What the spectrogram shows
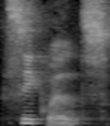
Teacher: easily in your everyday speech so looking at the word sequence we have first syllable stress · we want length on our first syllable and our second syllable is short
